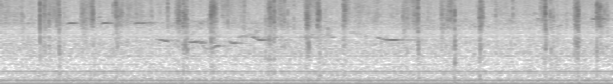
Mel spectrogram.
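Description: Oracle cards being shuffled and handled: irregular light clicks and taps over a steady low electrical hum, with a few faint bird chirps about a second in and again near three seconds.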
